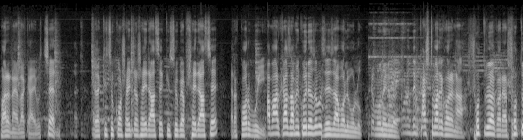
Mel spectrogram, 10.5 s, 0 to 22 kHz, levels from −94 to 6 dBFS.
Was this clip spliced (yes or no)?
yes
